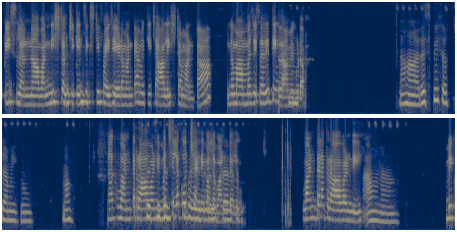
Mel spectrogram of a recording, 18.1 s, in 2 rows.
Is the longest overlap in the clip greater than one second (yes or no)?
yes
